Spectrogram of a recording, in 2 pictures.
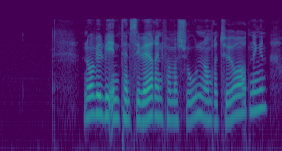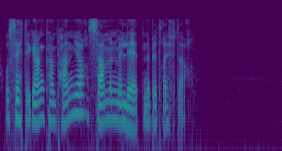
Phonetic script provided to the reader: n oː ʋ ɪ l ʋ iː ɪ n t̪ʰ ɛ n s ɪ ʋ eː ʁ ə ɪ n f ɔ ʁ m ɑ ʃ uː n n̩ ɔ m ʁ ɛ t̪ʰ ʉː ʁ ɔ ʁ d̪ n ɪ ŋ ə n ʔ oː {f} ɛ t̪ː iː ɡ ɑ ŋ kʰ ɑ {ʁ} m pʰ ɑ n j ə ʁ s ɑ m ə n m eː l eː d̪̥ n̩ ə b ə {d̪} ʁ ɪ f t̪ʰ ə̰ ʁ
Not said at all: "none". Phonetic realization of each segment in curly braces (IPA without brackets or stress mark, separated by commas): s, none, d̪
